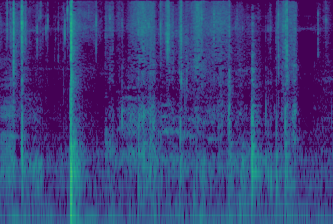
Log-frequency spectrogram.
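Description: Double-edged razor blade slicing along packing tape on a cardboard box: scratchy tearing and rustling, with a sharp tap about a second in.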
